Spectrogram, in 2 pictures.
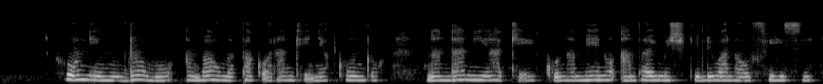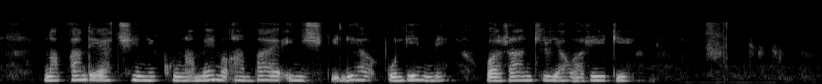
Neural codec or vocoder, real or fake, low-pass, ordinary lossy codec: codec, 16 kHz, 4.8 kbps, FACodec; fake; 7.2 kHz; AAC, 48 kbps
